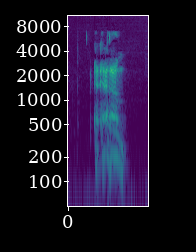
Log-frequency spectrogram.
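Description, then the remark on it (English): A single throat clearing, one rough, gravelly burst lasting about half a second before it cuts off, with no talking around it. “No, I'm clearing my throat.”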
